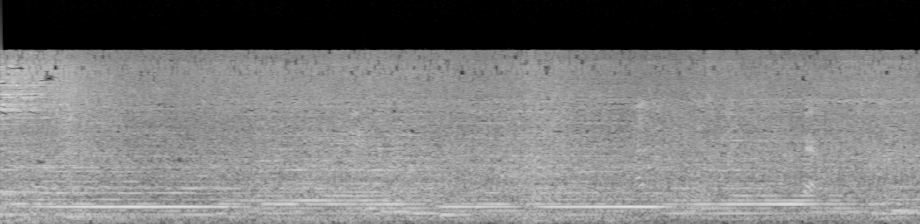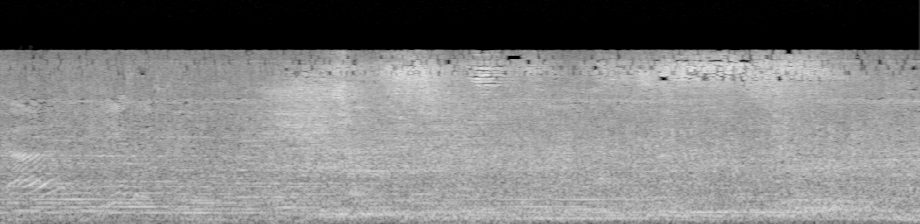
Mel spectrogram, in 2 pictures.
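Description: Theme-park ride soundtrack music with long held notes that change step by step. About fifteen seconds in, a loud rushing noise comes in under it.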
